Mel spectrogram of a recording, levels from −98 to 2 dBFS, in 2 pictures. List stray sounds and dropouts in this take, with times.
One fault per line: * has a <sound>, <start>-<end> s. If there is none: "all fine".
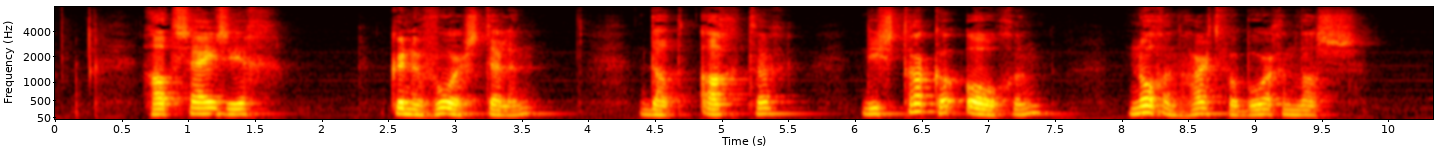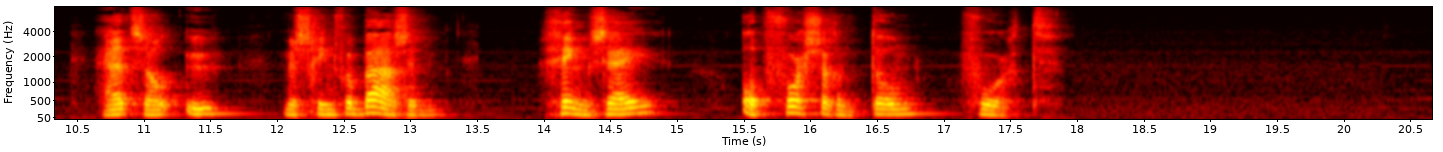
all fine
